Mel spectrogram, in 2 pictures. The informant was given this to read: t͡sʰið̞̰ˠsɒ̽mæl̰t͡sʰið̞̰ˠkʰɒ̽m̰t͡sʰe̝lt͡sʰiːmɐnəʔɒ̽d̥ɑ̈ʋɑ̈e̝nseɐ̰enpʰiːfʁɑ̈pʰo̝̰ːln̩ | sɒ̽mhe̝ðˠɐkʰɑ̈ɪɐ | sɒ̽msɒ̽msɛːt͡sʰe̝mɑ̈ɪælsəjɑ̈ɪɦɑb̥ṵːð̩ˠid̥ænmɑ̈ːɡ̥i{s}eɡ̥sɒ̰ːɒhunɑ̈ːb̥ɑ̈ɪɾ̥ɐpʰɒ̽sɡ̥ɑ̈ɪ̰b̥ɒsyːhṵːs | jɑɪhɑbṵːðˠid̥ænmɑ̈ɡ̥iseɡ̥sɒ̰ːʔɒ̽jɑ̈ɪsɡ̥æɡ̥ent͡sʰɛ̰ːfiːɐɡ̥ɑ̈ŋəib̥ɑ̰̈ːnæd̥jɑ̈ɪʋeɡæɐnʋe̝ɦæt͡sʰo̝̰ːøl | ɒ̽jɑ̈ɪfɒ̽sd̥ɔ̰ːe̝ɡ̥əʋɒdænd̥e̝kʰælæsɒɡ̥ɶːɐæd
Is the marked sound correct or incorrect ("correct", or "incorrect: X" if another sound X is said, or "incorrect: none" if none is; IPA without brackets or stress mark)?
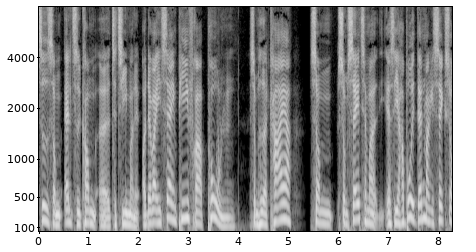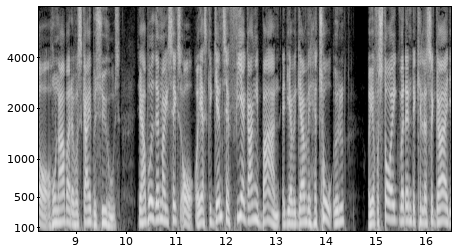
correct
